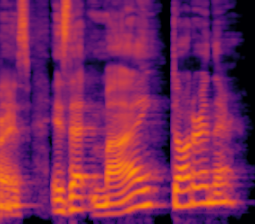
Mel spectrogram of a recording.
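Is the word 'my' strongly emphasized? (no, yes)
yes. The word 'my' carries strong emphasis. "the second one is like it's hitting him"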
